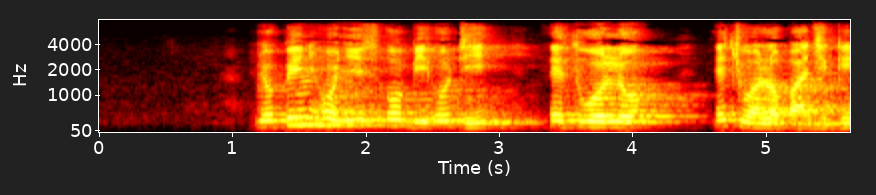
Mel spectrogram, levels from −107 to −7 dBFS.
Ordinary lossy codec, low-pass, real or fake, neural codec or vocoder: AAC, 32 kbps; 7.2 kHz; real; none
